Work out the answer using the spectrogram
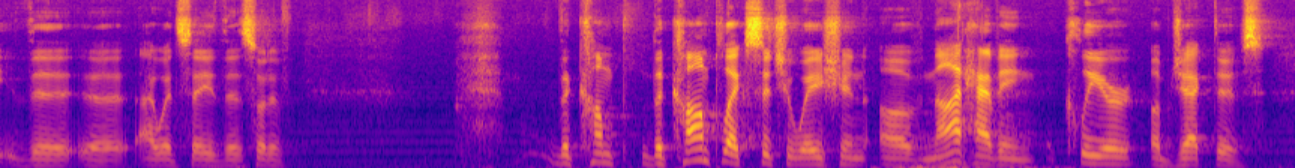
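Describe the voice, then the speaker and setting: A man's voice: mid-range voice, fairly bright tone. A man giving a university lecture and answering audience questions, speaking thoughtfully with many fillers and restarts. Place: lecture hall.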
